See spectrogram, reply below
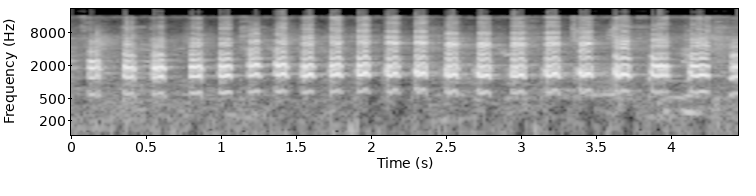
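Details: Green junglefowl lure call for trapping, meant to bring wild males out: an even train of short, nasal, harmonic notes repeated roughly four times a second without pause.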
